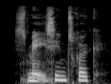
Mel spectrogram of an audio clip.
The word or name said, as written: smagsindtryk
